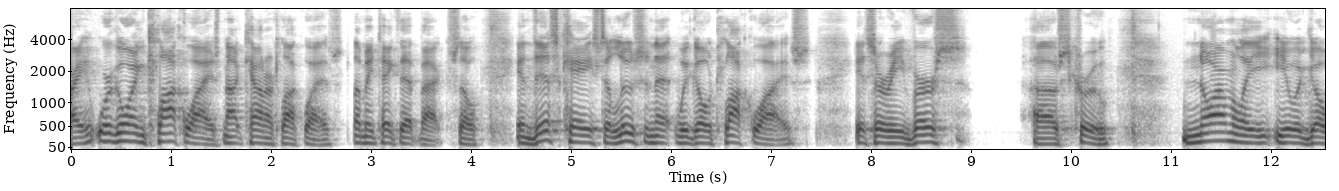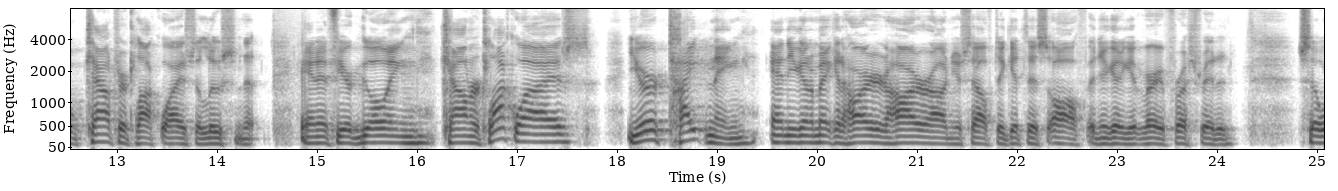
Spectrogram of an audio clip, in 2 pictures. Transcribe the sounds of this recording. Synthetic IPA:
iwɪɹɡoʊɪ̃ŋkʰl̥ɑkwaɪznət̚kʰãʊ̃ɾ̃ə˞kʰl̥ɑkwaɪz̥lɛt̚mitʰeɪk̚ðɨt̚b̥æ̰ksoʊɨ̃nðɪskʰeɪsəlʉsɨnɪʔ̚wiɡoʊkʰl̥ɑkʰwaɪz̥ɨtsɨɹivɜ˞s | skʰɹʉ | nɔɹml̩ˠijɨwɨd̚ɡoʊkʰãʊ̃ntə˞kʰl̥ɑkwaɪz̥tʰəlʉsn̩ɪt̚ɨ̃nɪfjə˞ɡoʊɪ̃ŋkʰãʊ̃ñə˞kʰl̥ɑkwaɪz̥ | jə˞tʰaɪʔn̩ɪ̃ŋɨ̃njə˞ɡʌnɨmeɪkɨt̚ɦɑɹɾə˞ɨ̃nɦɑɹɾə˞ə̃njə˞sɛlˠftʰɨɡɛt̪̚ðɪsɔfɨ̃njə˞ɡʌnɨɡɛtvɛɹifɹʌstɹ̥eɪɾɨd̥̚soʊ

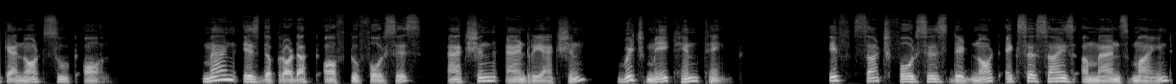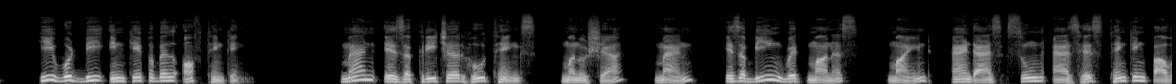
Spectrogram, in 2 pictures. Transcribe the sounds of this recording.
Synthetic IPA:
kænɔːʈsuːʈʰɔ̰ːl | mæ̃ːnɪzd̪əpɾɔːɖək̚ʈʰɔʋʈuːfoːɾsɪz̥ | ækʃə̃næ̃ɳɖɾiæ̰kʃə̃n | ʋɪt͡ʃmeːkhɪ̃mt̪ʰɪ̃ŋk | ɪfsʌt͡ʃfoːɾsɪzɖɪɖ̚nɔːʈɛksəɾsaɪzəmæ̃nzmãɪ̃ɳɖ | hiːʋʊɖ̚biʔɪ̃nkeːpəbəlɔʋt̪ʰɪ̃ŋkɪ̰̃ŋ | mæ̃nɪzəkɾiːt͡ʃəɾhuːt̪ʰɪ̃ŋks | mənuʃja | mæ̃n | ɪzəbiːɪ̃ŋʋɪt̪̚mɑnəs | mãɪ̃ɳɖ | æ̃ɳɖæz̥sũːnæzhɪzt̪ʰɪ̃ŋkɪ̃ŋpaʊə

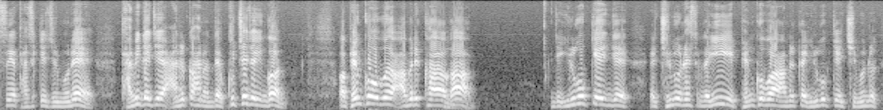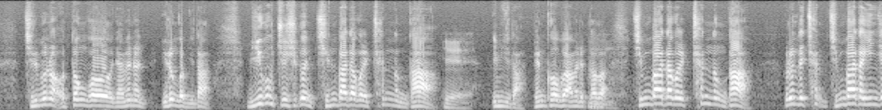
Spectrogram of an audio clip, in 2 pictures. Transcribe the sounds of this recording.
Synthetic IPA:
s͈ɯe̞tas̬ʰɯk͈e̞t͡ɕiɭmune̞ | tabide̞d͡ʑia̰nɯɭk͈ahanɯnde̞kut͡ɕʰe̞d͡ʑʌɡinɡʌn | ʌpe̞ŋkʰobɯa̰meɾikʰaɡa | ind͡ʑe̞iɭɡuk͈e̞ind͡ʑe̞ | t͡ɕiɭmunɯɭhe̞s͈ɯmɲidaipe̞ŋkʰobɯaːmeɾikʰaiɭɡok͈e̞t͡ɕimunɯ | t͡ɕiɭmunɯɾʌ̰t͈ʌnɡʌɲamjʌnɯn | iɾʌnɡʌmɲida̰ | miɡuk̚t͡ɕuɕʰiɡɯnt͡ɕinbadaɡɯɭt͡ɕʰanːɯnɡaj | imɲida̰pe̞ŋkʰobɯameɾikʰaɡat͡ɕimbadaɡɯɭt͡ɕʰanːɯnɡa | kɯɾʌnde̞t͡ɕʰamt͡ɕimbadaɡiːnd͡ʑe

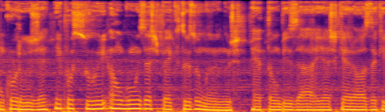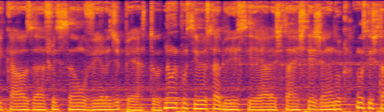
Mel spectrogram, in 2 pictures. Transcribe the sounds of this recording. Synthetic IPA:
koɾuʒɐɪposujʔawɡũzaspɛkt̪ʊzumɐ̃nʊs | ɛt̪ɐ̃w̃bizaɾɐɪaskeɾɔzɐkɪkʰawzɐːflisɐ̃w̃velɐd͡ʒɪpɛɾt̪ʊnɐ̃w̃ɛposivewsabeɾsɪɛlɐɪʃt̪aheʃt̪eʒɐ̃nd̪ʊosɪʃt̪a

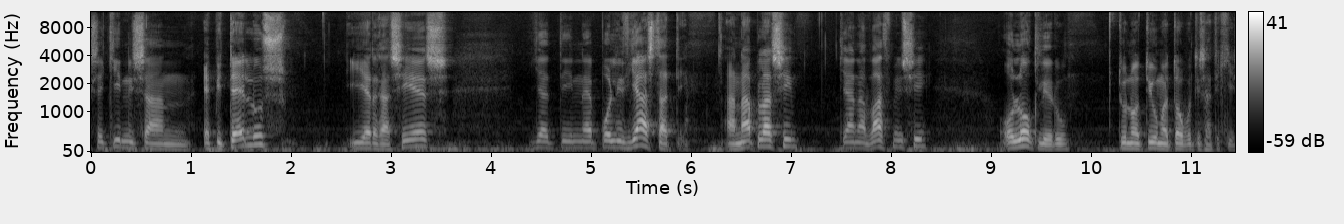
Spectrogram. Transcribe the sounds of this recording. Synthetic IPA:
kse̞cinisɐne̞pit̪e̞lus | ie̞ɾɣɐsie̞s | ʝɐt̪inpo̞liðʝɐst̪ɐt̪i | ɐ̰nɐplɐsi | ce̞ɐnɐvɐθmisi | o̞̰lo̞kliɾu | t̪uno̞t̪iume̞t̪o̞put̪isɐt̪icis

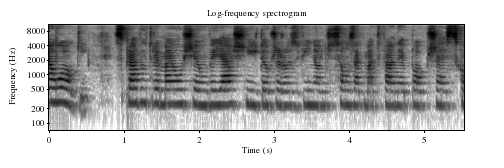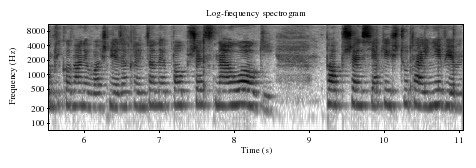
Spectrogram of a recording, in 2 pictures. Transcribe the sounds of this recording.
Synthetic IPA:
awɔɡʲi | spɾavɘk̚t̪uɾɛmajɔ̃w̃ɕɛvɘjaɕɲid͡ʑd̪ɔbʐɛɾɔzvʲinɔɲt͡ɕsɔ̃w̃zaɡmat̪fanɛpɔpʂɛsːkɔmplʲikɔvanɛvwaɕɲɛzakɾɛnt̪sɔnɛpɔpʂɛznawɔɡʲi | pɔpʂɛsjakʲeɕt̪ut̪ajɲɛvʲjɛm

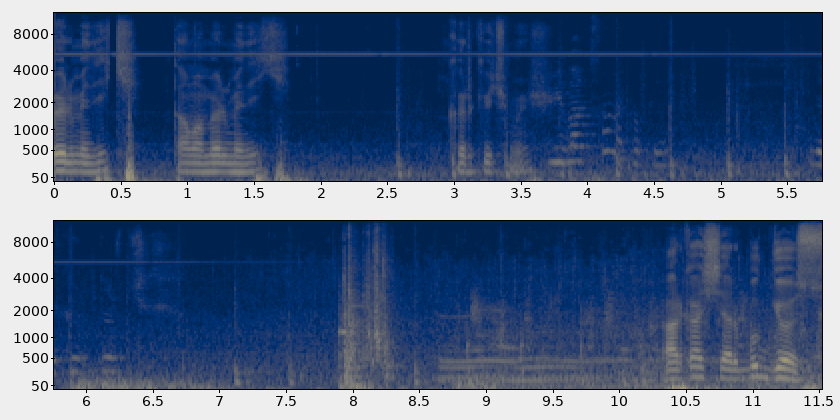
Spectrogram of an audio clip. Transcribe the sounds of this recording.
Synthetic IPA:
ølʲme̞d̪ict̪ʰamamølʲmed̪ic | kʰɯɾkyt͡ʃʰmy̰ʃ | a̰ɾkʰadaʃlˠaɾbuɟøz̥

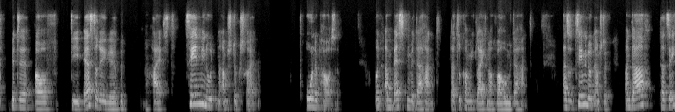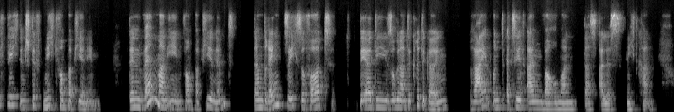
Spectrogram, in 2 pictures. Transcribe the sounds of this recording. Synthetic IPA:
b̥ɪtəʔaʊf | d̥iːʔeːɐstəʁeːɡl̩bə | haɪst | t͡seːnminuːtn̩ʔa̰mʃtʏkʃʁ̥a̰ɪbm̩ | ʔoːnəpʰa̰ʊzə̰ | ʔʊnta̰mbɛstn̩mɪt̚d̥eːɐɦa̰ntd̥at͡suːkʰɔməɪçɡ̥laɪçnɔ̰χv̥aʁ̞ʊmːɪt̚d̥eːɐɦa̰nt | ʔalzot͡seːnminuːtn̩a̰mʃtʏk | mandaɐftʰaːtz̥ɛçlɪçd̥eːnʃtɪftnɪçtfɔmpapʰiːɐnḛːmə̰n | d̥ɛnvɛnmanʔiːnfɔmpapʰiːɐnɪmt | d̥andʁɛŋktz̥ɪçz̥ofɔɐt | d̥eːɐdiːzoːɡənantəkʁ̥itɪkɐʁɪn | ʁaɪnʊntɛɐt͡sɛːltʔaɪnəmvaʁʊmːand̥asʔa̰ləsnɪçtkʰa̰n

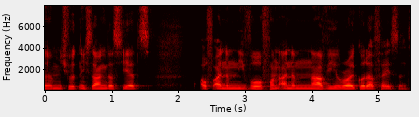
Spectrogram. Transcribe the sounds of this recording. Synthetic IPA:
ɛmɪçv̥ʏɐdənɪçtz̥aːɡŋ̩dasz̥iːjɛt͡st | ʔa̰ʊfʔa̰ɪnəmnivoːfɔnʔa̰ɪnəmnaːviʁɔʏɡoːdɐfɛsz̥ɪnt

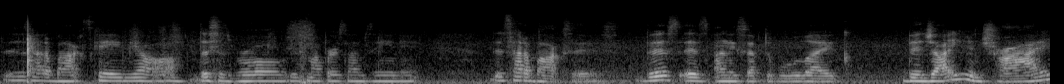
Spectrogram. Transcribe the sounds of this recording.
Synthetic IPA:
ðɪsɨz̥haʊɾəbɑkskʰẽɪ̃mjæðɪsɨzɹɔðɪsɨzmaɪpʰɜ˞sə̃nãɪ̃msĩɪ̃ŋɪt̚ | ðɪsɨz̥haʊɾəbɑksɪ̰z̥ | ðɪsɪzʌ̃nɨksɛp̚təbl̩ˠlaɪk | dɪd͡ʒaɪivɨ̃ntʰɹ̥aɪ

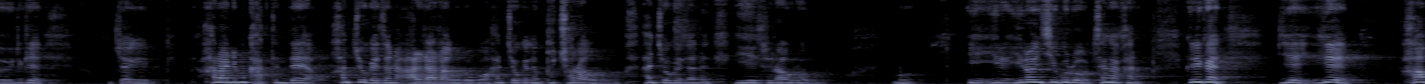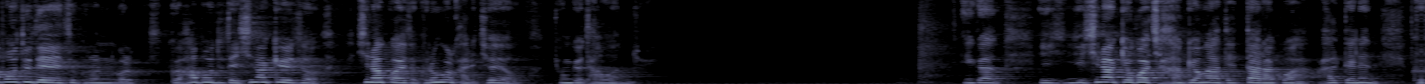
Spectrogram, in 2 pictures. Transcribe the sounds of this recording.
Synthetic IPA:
iɾʌkʰe̞ | t͡ɕʌ | hanaɲimɯnka̰tʰɯnde̞hant͡ɕ͈oɡe̞s̬ʰʌnɯna̰ɭːaɾaɡoɾoɡohant͡ɕ͈oɡe̞s̬ʰʌnput͡ɕʰʌɾaɡoɾoɡohant͡ɕ͈oɡe̞s̬ʰʌnɯnjesʰuɾaɡoɾoɡo | mwʌ | iɾiɾʌnɕʰiɡɯɾosʰe̞ŋɡakʰanɯnkɯɲik͈a | id͡ʑe̞iɡe̞ | habodude̞ːsʰʌkɯɾʌnɡʌɭ | kɯɦabodudeɕʰinak͈joesʰʌɕʰinɦak͈waesʰʌkɯɾʌnɡʌɭkaɾit͡ɕʰʌjot͡ɕoŋɡjota̰wʌnd͡ʑoo | ik͈a | iɡe̞ɕʰinak͈joɡat͡ɕa̰ɡjʌŋɦadwe̞t͈aɾaɡohaɭt͈e̞nɯnk

